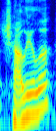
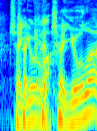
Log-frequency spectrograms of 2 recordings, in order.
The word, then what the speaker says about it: Chayula: So the acolyte of, I always get this name wrong. The acolyte of is it Chalula? Chayula. I always say this wrong.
